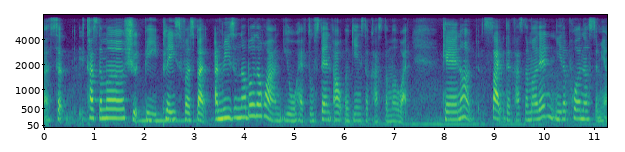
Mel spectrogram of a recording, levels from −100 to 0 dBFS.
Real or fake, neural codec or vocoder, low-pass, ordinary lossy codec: real; none; 7.2 kHz; none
